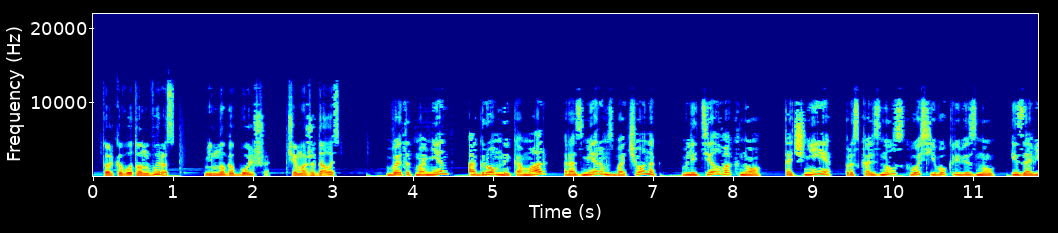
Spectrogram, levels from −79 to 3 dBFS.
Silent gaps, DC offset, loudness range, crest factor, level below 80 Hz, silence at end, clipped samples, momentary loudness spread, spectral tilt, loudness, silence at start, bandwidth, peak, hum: none; under 0.1%; 2 LU; 16 dB; -46 dBFS; 0 s; under 0.1%; 6 LU; -5 dB/octave; -17 LUFS; 0.1 s; 13 kHz; -2 dBFS; none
